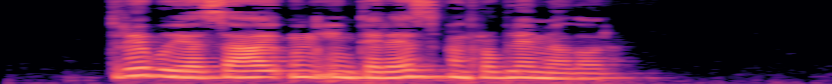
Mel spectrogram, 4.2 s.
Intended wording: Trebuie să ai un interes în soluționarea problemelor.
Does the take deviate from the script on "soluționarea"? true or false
true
